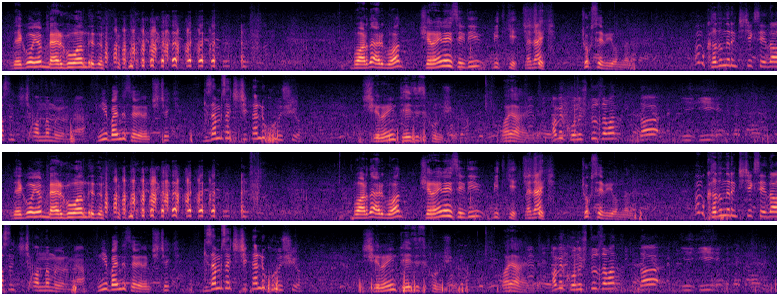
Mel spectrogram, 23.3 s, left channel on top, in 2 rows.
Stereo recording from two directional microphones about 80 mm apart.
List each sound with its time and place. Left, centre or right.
0.2 s speech: centre
1.5 s speech: right
2.6 s speech: centre
3.5 s speech: right
5.3 s speech: centre
10.4 s speech: right
13.1 s speech: centre
14.7 s speech: right
17.0 s speech: centre
19.5 s speech: right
